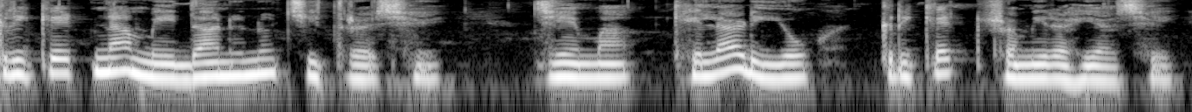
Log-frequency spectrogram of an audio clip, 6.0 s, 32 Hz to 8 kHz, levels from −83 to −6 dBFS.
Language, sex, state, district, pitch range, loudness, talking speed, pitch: Gujarati, female, Gujarat, Valsad, 165-200 Hz, -14 LUFS, 110 wpm, 175 Hz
